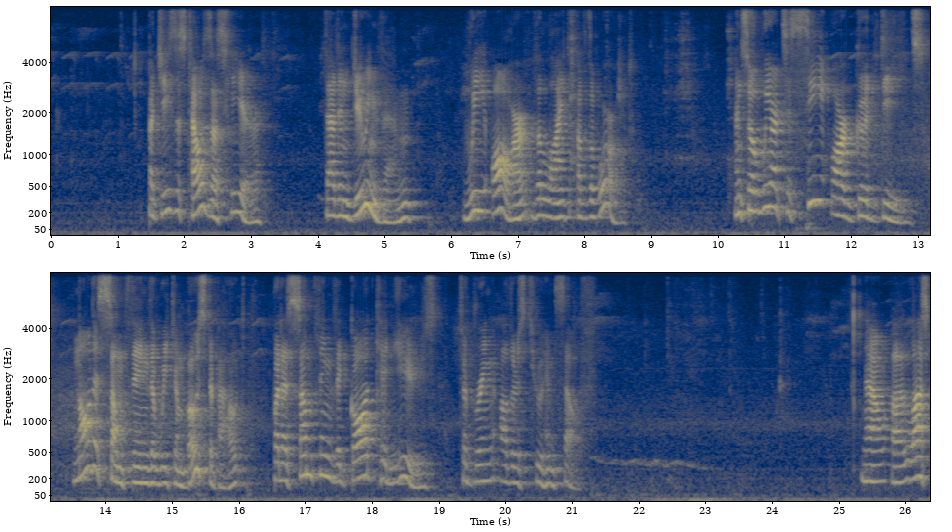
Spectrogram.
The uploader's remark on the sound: This sermon was preached on 23 April 2023 at all services of Helensburgh Stanwell Park Anglican Church.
